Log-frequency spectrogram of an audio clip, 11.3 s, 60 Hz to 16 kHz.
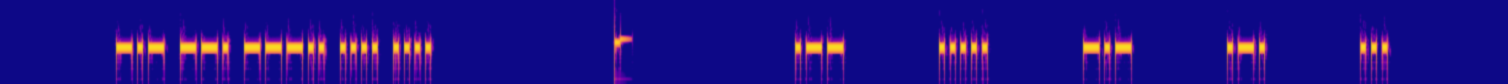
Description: Morse code, heard as a keyed tone, about 32 wpm, spaced as for 16 wpm, 700 Hz. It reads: KG8HH W5KRS
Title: USA Call Signs - 5 Characters - 6x Character Spacing - 30wpm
